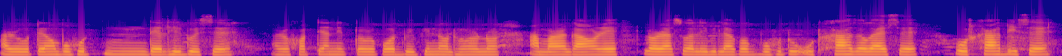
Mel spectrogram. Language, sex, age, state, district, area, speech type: Assamese, female, 18-30, Assam, Lakhimpur, rural, spontaneous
